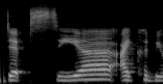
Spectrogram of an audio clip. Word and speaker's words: Dipsea: One is called Quinn, Quinn, and one is called, I think it's pronounced Dipsea. I could be wrong. It's Dipsea.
